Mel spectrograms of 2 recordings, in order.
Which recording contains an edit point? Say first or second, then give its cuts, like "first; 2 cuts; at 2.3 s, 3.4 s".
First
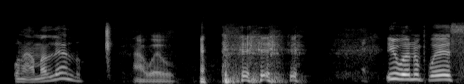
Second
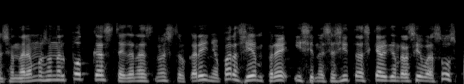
first; 1 cut; at 1.2 s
